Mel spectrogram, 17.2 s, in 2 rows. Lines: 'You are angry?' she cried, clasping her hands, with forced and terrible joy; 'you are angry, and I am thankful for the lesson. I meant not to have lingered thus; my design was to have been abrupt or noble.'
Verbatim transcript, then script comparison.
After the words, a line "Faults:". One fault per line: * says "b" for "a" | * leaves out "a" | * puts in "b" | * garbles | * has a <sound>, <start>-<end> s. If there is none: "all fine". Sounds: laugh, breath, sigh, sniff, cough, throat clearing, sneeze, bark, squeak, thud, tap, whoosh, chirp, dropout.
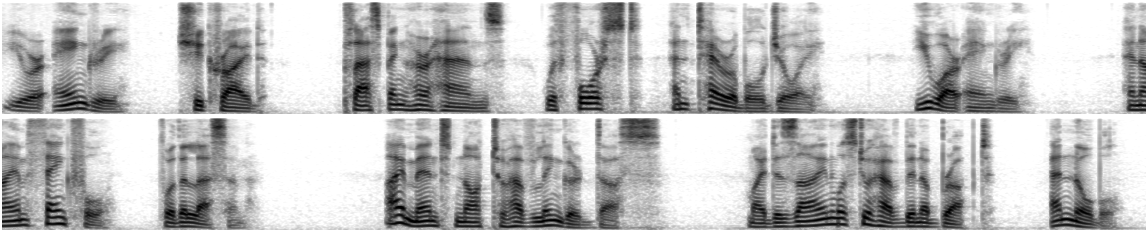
'You are angry?' she cried, clasping her hands, with forced and terrible joy; 'you are angry, and I am thankful for the lesson. I meant not to have lingered thus; my design was to have been abrupt and noble.'
Faults:
* says "and" for "or"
